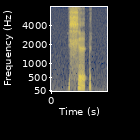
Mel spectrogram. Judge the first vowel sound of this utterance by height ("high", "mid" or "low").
mid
